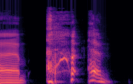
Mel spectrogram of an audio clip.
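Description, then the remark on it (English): A person lets out a short run of harsh, heavy coughs, three rough bursts separated by brief pauses, loud and raspy, with a voiced, throaty edge. “he says, coughing his fucking lungs up.”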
